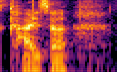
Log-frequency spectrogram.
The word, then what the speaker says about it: Kaixa: I know it's Kaiza, but I grew up with Kaixa.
